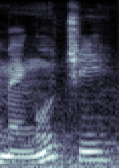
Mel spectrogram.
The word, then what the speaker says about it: Mangucci: Can't you just mung? And then oo? And then chi? I can't pronounce his last name. You just gotta mung, oo, chi. Mangucci. And you kind of blend it in. Just blend it together.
